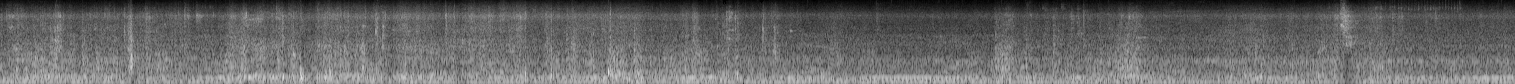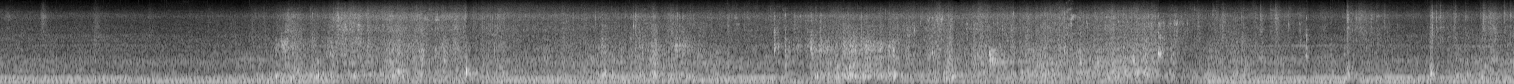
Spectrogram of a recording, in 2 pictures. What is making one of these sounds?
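Bricks and debris crash and clatter as a demolition claw tears at a wall.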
